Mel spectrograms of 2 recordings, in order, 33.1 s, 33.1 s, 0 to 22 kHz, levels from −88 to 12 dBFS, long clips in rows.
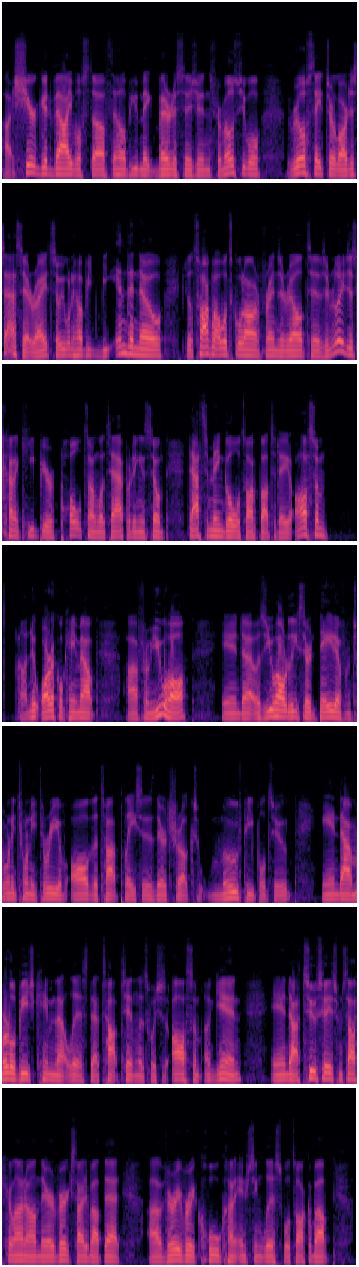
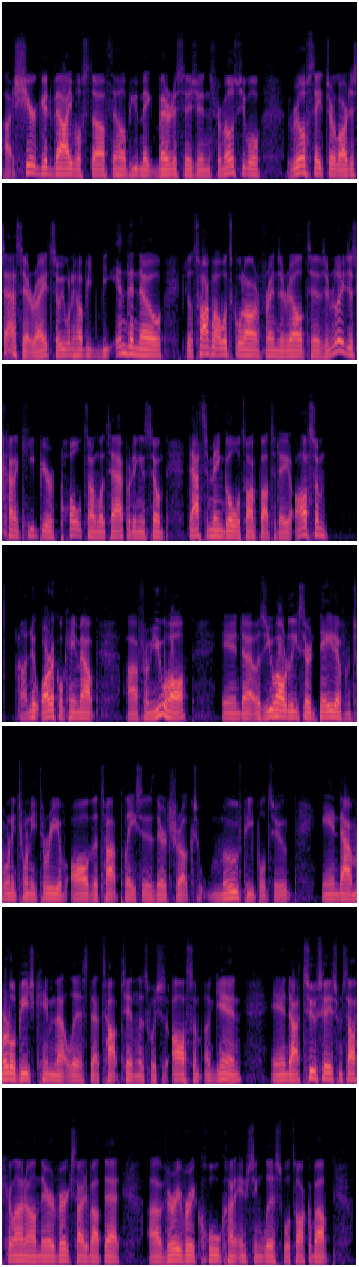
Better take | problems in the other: neither | muffled; slightly; fading above 3.5 kHz; the same in both

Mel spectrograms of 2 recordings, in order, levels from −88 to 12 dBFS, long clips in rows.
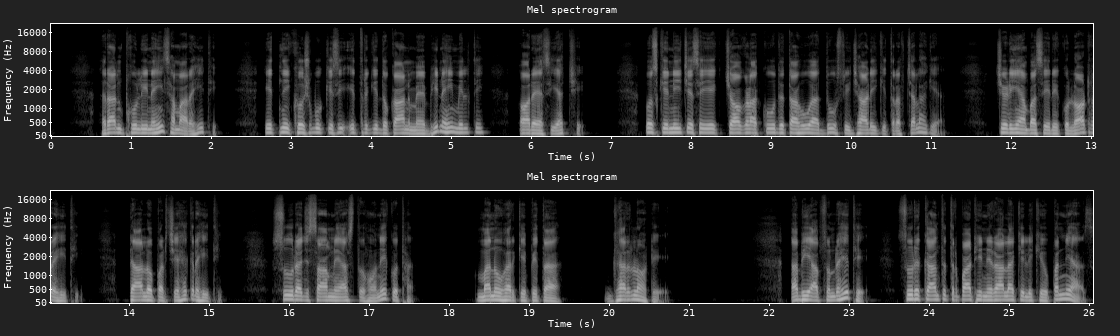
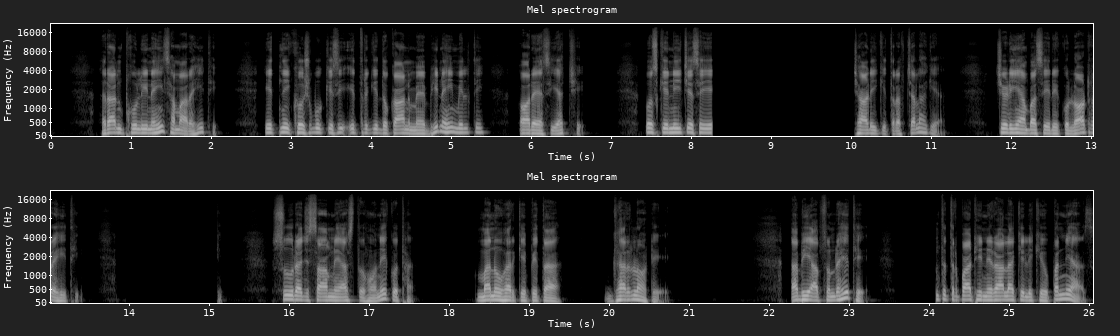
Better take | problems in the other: first | audio cutting out; at 8.5 s for 2 s, at 14 s for 1 s and at 24 s

